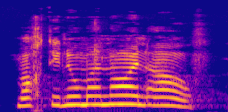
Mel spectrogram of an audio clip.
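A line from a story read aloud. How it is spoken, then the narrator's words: Excited call. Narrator (German): rief Hanno aufgeregt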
